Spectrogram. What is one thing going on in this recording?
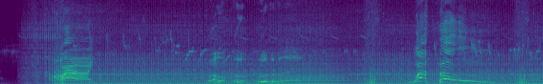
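A toy tractor's engine hums steadily.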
